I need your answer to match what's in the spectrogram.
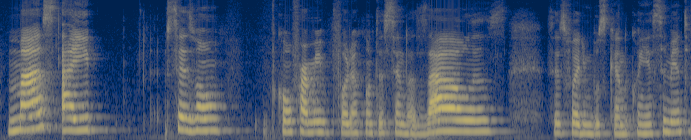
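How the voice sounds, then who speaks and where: Brazilian woman teaching a singing class. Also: on the high side. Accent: Brazilian Portuguese. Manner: patient and explanatory, often checking in with the class. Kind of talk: online singing lesson.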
